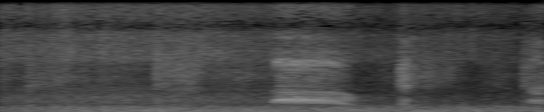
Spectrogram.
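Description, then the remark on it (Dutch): Black-headed gulls, which pick worms and shells from the wet sand, calling over a steady hiss of background noise: one harsh, drawn-out squawk, then a couple of shorter, sharp calls. No one speaks. “En dat zijn kokmeeuwen. Die wormen en schelpen uit het natte zand pikken.”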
